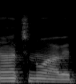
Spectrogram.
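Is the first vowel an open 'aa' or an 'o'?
aa. The first word has an open, nasal 'aa' vowel. This is how it is said locally. "આપણે કહીએ"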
